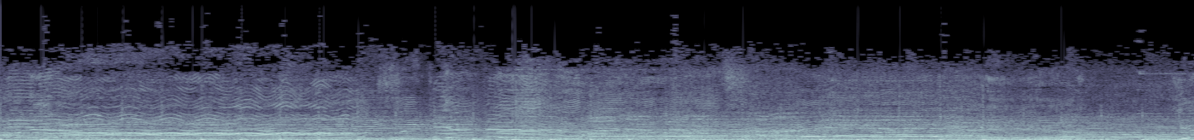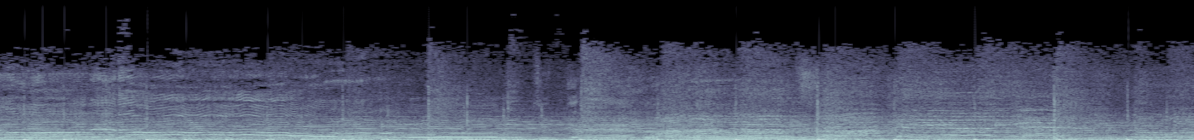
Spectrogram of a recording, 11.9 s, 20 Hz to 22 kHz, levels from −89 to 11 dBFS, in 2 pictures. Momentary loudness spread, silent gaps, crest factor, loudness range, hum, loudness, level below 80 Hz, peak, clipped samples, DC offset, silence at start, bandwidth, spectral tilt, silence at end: 4 LU; none; 12 dB; 2 LU; none; -12 LUFS; -18 dBFS; 0 dBFS; under 0.1%; under 0.1%; 0 s; 15.5 kHz; -5 dB/octave; 0 s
